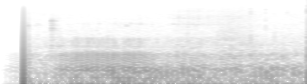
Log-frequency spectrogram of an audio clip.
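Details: Pet domestic cat purring, recorded as a relaxing backdrop for a guided nap session: a soft, low, continuous rumbling purr with a gentle pulsing texture, opening with a sharp click.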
